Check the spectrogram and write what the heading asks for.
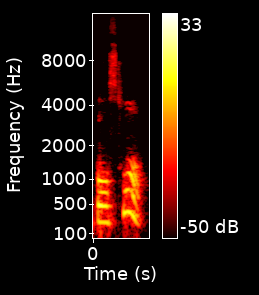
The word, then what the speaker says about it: bonsoir: Now, if it's evening, you can say bonsoir.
